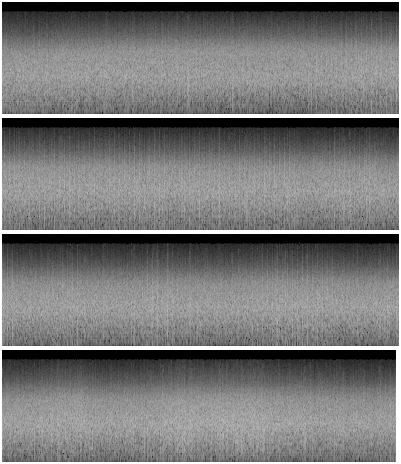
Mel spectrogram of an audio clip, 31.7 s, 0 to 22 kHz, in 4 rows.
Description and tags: Radio Static Short Wave choppy
Some radio static, may be useful to someone, somewhere :) Recording chain Sangean ATS-808 - Edirol R09HR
